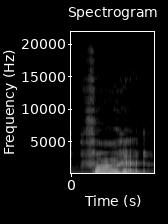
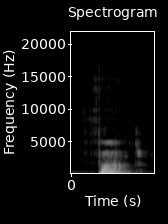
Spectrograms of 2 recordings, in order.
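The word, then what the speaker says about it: Fahat: Oh, Farad, said the doctor understanding. No, no, no, said Floreshine. It's pronounced fart.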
